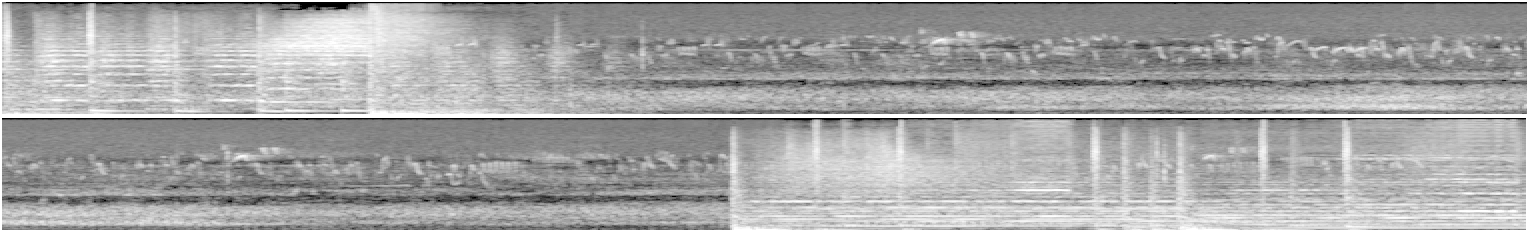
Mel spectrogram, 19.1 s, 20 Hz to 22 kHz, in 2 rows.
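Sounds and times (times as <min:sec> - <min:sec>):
small birds chirping: 0:02.3 - 0:19.0
steady low rumble: 0:14.1 - 0:19.0.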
